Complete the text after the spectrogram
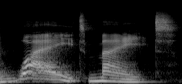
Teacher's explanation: that's a very long a sound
